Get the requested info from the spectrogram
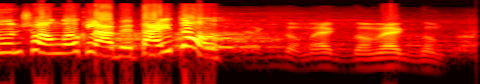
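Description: Speech: a woman talking in a high, lively voice, then a man's lower voice starting to answer about a second and a half in.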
